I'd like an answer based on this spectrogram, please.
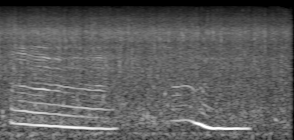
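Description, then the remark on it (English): A steady, hissing wash of flowing stream water, which a big dam is being built to stop, runs throughout, with two brief gliding tones sliding downward in pitch over it, like short vocal sounds. “Look, we're making a big dam to stop the water.”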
